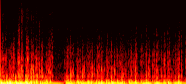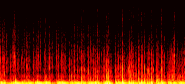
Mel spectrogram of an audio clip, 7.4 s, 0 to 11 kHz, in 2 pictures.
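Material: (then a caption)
Foam. Fingertips tap quickly on the sides of a black foam windscreen on a condenser microphone. The result is a dense, continuous run of soft, muffled low thumps and scratchy rustles, with a deep rumble around 60 Hz and almost no bright content. The tapping pauses briefly just after the first second.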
